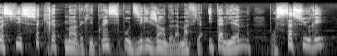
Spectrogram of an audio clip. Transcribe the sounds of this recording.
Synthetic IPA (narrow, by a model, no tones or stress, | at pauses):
ɔsjesəkχɛt̪mɑ̃avɛklepχɛ̃si̥pod̪iʁiʒɑ̃d̪əlamafjait̪aljɛn | puʁsasyʁe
